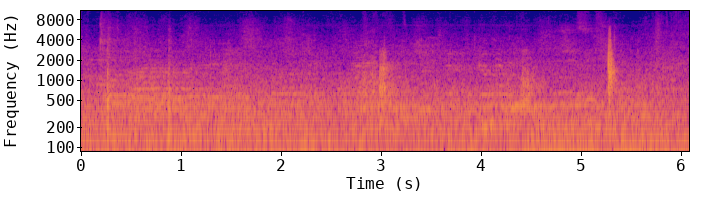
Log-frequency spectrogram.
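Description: Paper rustles as a man handles a newspaper.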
